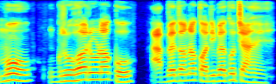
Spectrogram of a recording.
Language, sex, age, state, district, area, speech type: Odia, male, 18-30, Odisha, Cuttack, urban, read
